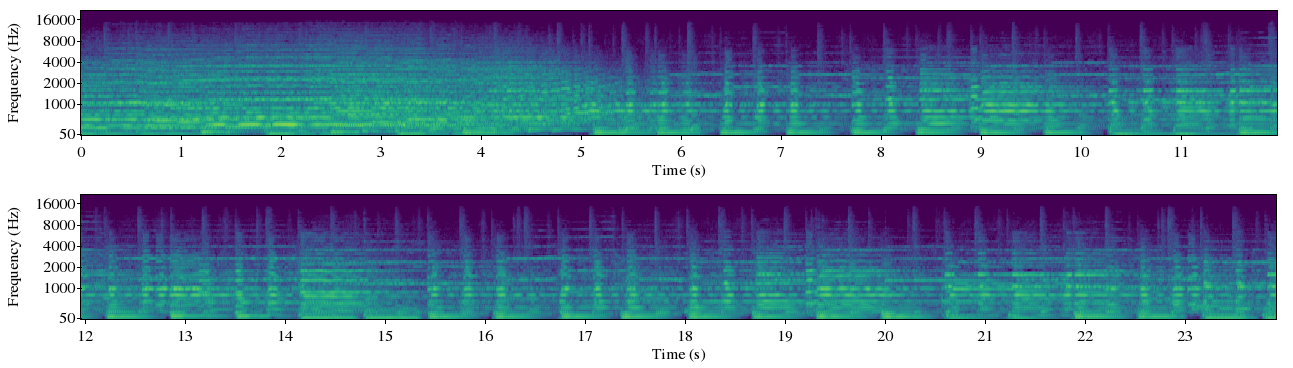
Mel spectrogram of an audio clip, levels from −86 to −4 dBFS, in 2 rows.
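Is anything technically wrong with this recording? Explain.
Yes, there's a doubled audio track from the very start until 6.2 s, where the second copy drops out abruptly. A full-band duplicate of the sound trails the original by around 200 ms and sits a few dB quieter, with no decay or room colour, so it reads as a hard slapback rather than an echo. It's likely caused by the signal being captured twice, once through a slower path, or by an edit leaving two out-of-step copies layered.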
